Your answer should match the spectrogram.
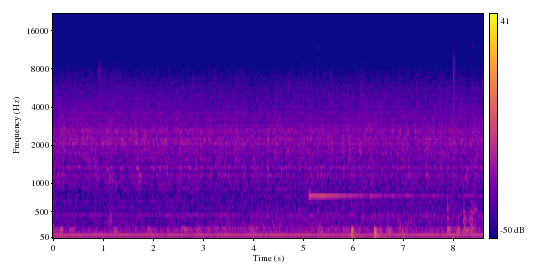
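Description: A quiet, steady low hum of background noise, which the speaker puts down to a lamb being cooked. A faint thin tone comes in about five seconds in, and there are two soft thumps around six seconds.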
